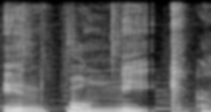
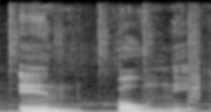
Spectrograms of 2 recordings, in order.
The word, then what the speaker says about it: Inphonik: And this is going to be coming from a company called Inphonik. Okay, let me say that name again. Okay, Inphonik, and it's spelled INPHONIK.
